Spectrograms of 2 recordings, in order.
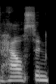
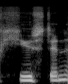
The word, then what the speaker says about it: Houston: We have to have our own way, just like we have Houston County instead of Houston. It's Houston.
